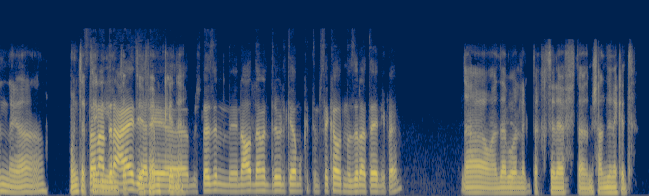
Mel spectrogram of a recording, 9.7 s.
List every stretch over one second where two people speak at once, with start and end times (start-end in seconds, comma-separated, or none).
1.2-2.8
